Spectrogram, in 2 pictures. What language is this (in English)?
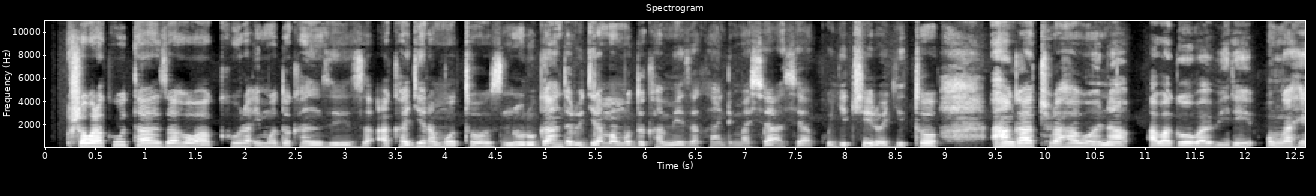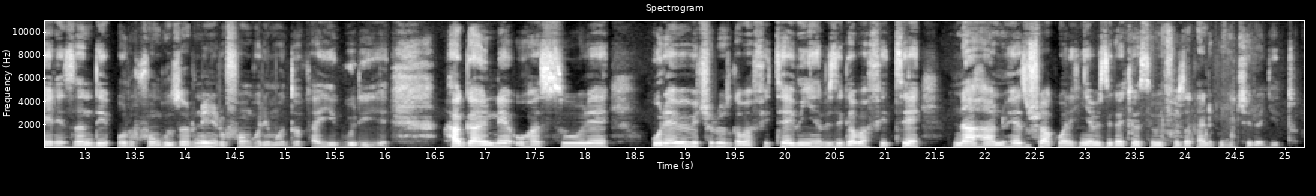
Kinyarwanda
